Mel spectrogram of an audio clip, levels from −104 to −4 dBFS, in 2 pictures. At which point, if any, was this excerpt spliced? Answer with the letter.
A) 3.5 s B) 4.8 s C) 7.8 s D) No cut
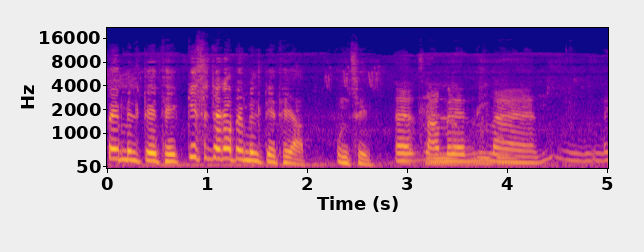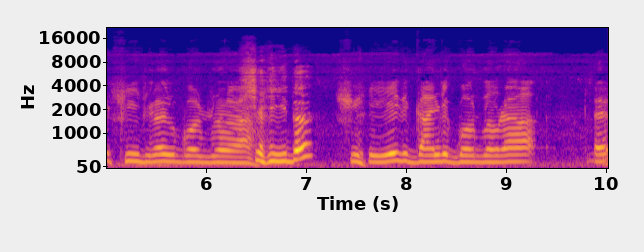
D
